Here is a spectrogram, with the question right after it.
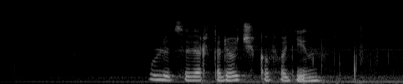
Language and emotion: Russian, neutral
